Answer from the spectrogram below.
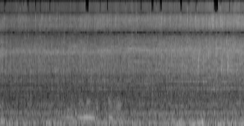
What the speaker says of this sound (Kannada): ಇವಾಗ ಇದೊಂದು ಸ್ವಲ್ಪ ತೆಗ್ದಿದ್ವಲ್ಲ ಫ್ರೈ ಮಾಡ್ತಾ ಇದೀವಿ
